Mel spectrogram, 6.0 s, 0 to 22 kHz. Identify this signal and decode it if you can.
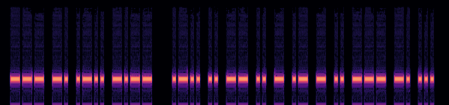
Morse code, heard as a keyed tone, about 30 wpm, 1000 Hz. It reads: ONLY LIMITATIONS
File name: qotdfiles / 30wpm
